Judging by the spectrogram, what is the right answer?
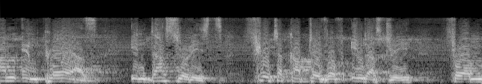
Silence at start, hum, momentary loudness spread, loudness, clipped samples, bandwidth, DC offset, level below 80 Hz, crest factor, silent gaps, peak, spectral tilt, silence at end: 0 s; none; 6 LU; -15 LUFS; under 0.1%; 9.8 kHz; under 0.1%; -48 dBFS; 12 dB; none; -4 dBFS; -4 dB/octave; 0 s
